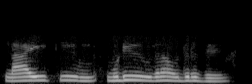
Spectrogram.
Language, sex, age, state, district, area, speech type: Tamil, male, 18-30, Tamil Nadu, Thoothukudi, rural, conversation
